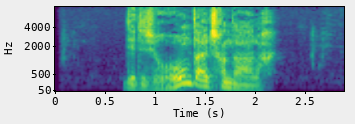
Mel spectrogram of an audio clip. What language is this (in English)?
Dutch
